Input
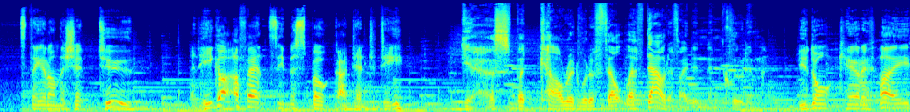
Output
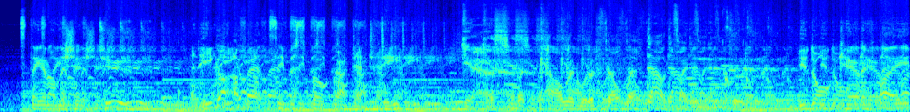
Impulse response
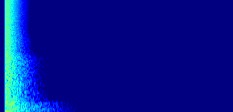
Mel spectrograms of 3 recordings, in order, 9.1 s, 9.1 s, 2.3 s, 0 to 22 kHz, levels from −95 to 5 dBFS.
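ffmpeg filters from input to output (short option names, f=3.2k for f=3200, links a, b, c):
-filter_complex "[0:a]asettb=1/sr,asplit=3[a][b][c];[a]atrim=end=5.644[d];[b]atrim=start=5.64:end=6.48,asetpts=PTS-STARTPTS,afade=t=in:d=0.004:c=qsin,afade=t=out:st=0.836:d=0.004:c=qsin,aemphasis=mode=reproduction:type=75fm[e];[c]atrim=start=6.476[f];[d][e]acrossfade=d=0.004:c1=hsin:c2=qsin[g];[g][f]acrossfade=d=0.004:c1=qsin:c2=hsin,acrossover=split=630|2400[h][i][j];[h]acompressor=threshold=-32dB:ratio=4[k];[i]acompressor=threshold=-36dB:ratio=4[l];[j]acompressor=threshold=-40dB:ratio=4[m];[k][l][m]amix=inputs=3:normalize=0,alimiter=level_in=1.5dB:limit=-24dB:level=0:latency=1:release=153,volume=-1.5dB,aecho=1:1:206|412|618|824|1030|1236|1442|1648:0.531|0.308|0.179|0.104|0.0601|0.0348|0.0202|0.0117,acrusher=bits=5:mode=log:mix=0:aa=0.000001,volume=-3.5dB"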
